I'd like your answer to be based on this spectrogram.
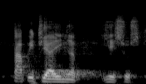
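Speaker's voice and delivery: ordinary talk, nothing marked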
